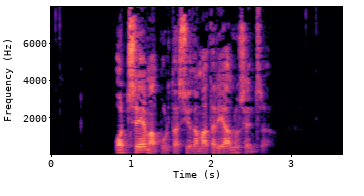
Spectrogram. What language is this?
Catalan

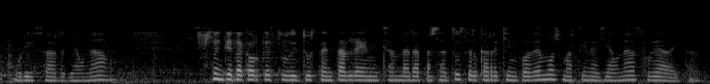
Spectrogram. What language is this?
Basque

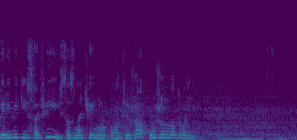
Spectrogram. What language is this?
Russian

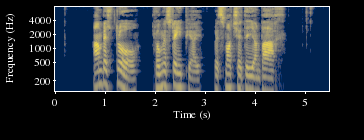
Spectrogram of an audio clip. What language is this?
Welsh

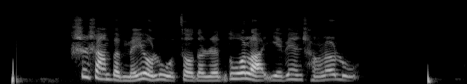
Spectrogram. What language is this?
Chinese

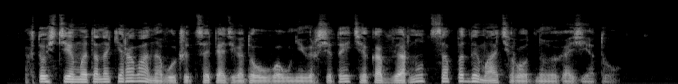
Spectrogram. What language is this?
Belarusian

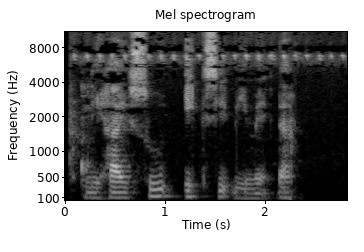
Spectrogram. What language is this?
Tupuri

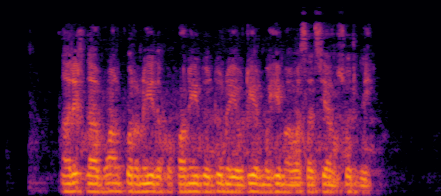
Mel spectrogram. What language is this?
Pashto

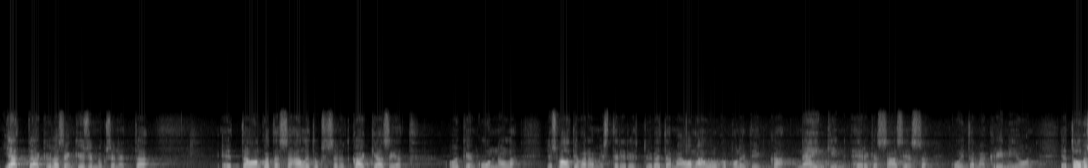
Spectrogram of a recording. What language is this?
Finnish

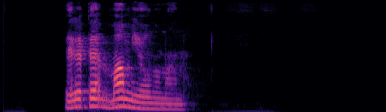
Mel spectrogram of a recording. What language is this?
Laz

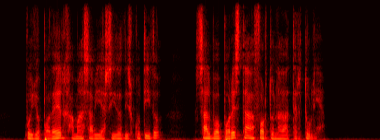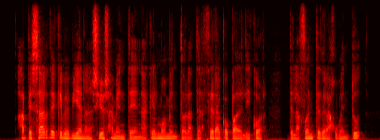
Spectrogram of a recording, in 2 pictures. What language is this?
Spanish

